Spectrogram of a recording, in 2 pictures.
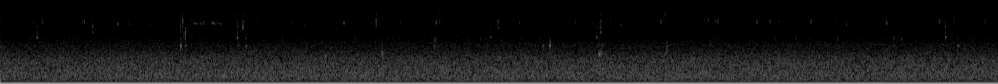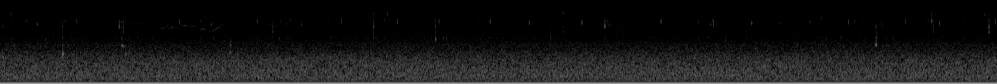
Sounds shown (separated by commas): Brown Creeper song, rain, Chestnut-backed Chickadee call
